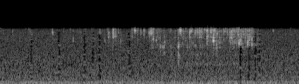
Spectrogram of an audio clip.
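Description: Water pours into a pot with a roast and carrots, a faint, bubbly trickle and splash that swells briefly in the middle and fades, with no talk.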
